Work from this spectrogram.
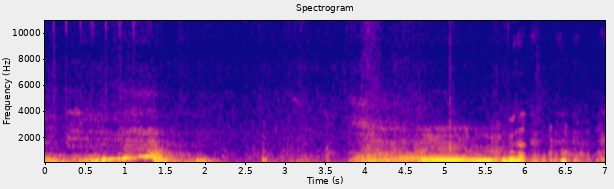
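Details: Horned bull of about one ton, agitated on its first time out of the pen, gives one long, loud, harmonic moo holding steady mid-clip, after men's excited talk and handling noises.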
